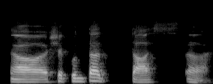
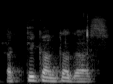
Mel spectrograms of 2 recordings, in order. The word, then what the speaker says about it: Shaktikanta Das: Shakunta Das, Shakuntika Das. I can't. Shaktikanta Das. Shaktikant Das. Yes, I can't pronounce his name correctly sometimes.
